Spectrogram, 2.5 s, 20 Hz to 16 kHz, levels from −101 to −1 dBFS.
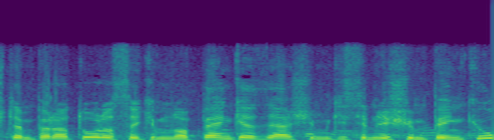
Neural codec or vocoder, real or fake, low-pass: none; real; 10.8 kHz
